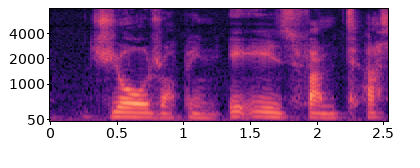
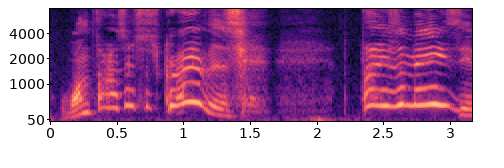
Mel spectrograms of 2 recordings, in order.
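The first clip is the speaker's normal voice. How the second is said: much higher and louder, giddy; squealing excitement; 7 dB louder than usual. Real, not acted. Vlogger thrilled about his thousand subscribers. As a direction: squeal it with joy.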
